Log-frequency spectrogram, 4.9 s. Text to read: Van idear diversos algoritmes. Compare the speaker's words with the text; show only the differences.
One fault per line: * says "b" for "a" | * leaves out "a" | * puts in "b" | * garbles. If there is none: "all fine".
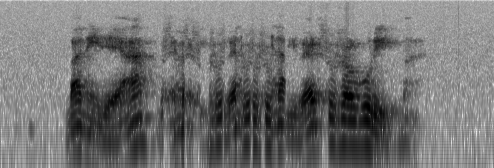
* garbles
